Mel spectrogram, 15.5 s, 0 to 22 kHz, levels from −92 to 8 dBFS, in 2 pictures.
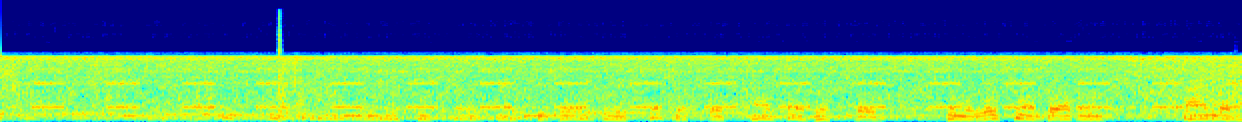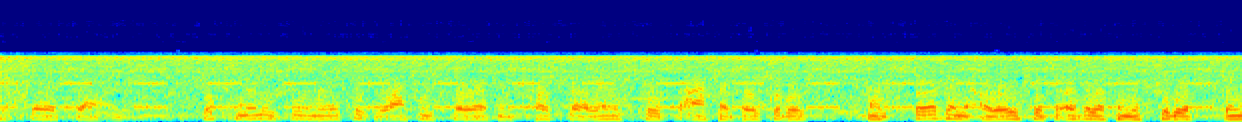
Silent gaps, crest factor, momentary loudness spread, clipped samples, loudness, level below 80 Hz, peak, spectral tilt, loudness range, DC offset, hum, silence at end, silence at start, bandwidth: none; 16 dB; 4 LU; under 0.1%; -16 LUFS; -52 dBFS; 0 dBFS; -5.5 dB/octave; 3 LU; under 0.1%; none; 0 s; 0 s; 11.5 kHz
